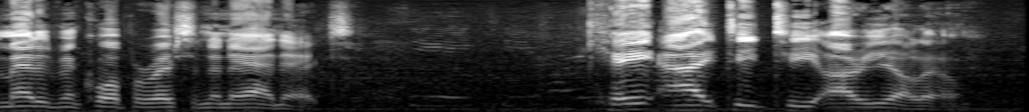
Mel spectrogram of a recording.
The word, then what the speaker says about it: Kittrell: corporation in the annex k-i-t-t-r-e-l-l Kittrell Kittrell k-i-t-t-r-e-l-l pronounce it like a spell hi wow beautiful day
